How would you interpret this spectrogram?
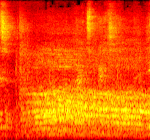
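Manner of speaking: very slow, sung-out line; slow sing-song. Acted. Nanny Night Nurse reacts to the sad music, slow sing-song. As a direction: stretch it out like a lament.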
